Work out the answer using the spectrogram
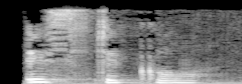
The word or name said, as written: istical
